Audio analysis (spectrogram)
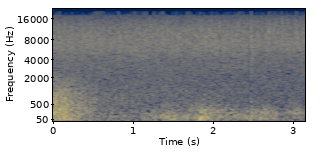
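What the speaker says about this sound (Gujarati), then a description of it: "જિલ્લાના વિવિધ તાલુકાઓમાં ક્યાંક ધીમી ધારે તો ક્યાંક ધોધમાર વરસાદ પડી રહ્યો છે" Heavy rain pours down steadily as a loud, dense wash, with a deep rumble of thunder rolling underneath and no voices.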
